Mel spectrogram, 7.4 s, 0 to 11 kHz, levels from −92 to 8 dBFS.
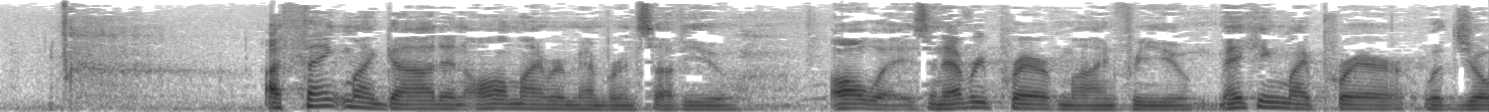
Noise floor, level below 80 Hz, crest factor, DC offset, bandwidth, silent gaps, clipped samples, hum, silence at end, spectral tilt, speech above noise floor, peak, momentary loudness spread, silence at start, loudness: -41 dBFS; -54 dBFS; 20 dB; under 0.1%; 11 kHz; none; under 0.1%; none; 0 s; -5 dB/octave; 23 dB; 0 dBFS; 11 LU; 0.2 s; -19 LUFS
